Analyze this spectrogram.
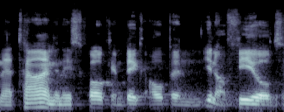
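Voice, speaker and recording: A man talks at a fairly slow pace. His tone is bright and sharp. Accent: American. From Michigan, US (Flint). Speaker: actor. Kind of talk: interview.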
